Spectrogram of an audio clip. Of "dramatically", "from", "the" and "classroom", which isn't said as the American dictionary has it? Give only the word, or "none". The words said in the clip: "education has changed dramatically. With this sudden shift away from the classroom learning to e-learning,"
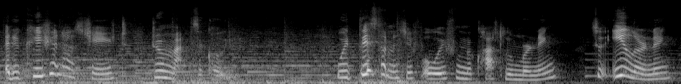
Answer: classroom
